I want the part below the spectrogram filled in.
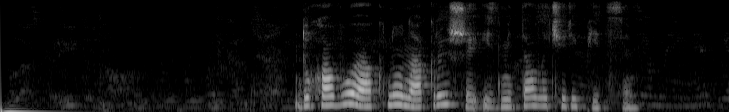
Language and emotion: Russian, neutral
